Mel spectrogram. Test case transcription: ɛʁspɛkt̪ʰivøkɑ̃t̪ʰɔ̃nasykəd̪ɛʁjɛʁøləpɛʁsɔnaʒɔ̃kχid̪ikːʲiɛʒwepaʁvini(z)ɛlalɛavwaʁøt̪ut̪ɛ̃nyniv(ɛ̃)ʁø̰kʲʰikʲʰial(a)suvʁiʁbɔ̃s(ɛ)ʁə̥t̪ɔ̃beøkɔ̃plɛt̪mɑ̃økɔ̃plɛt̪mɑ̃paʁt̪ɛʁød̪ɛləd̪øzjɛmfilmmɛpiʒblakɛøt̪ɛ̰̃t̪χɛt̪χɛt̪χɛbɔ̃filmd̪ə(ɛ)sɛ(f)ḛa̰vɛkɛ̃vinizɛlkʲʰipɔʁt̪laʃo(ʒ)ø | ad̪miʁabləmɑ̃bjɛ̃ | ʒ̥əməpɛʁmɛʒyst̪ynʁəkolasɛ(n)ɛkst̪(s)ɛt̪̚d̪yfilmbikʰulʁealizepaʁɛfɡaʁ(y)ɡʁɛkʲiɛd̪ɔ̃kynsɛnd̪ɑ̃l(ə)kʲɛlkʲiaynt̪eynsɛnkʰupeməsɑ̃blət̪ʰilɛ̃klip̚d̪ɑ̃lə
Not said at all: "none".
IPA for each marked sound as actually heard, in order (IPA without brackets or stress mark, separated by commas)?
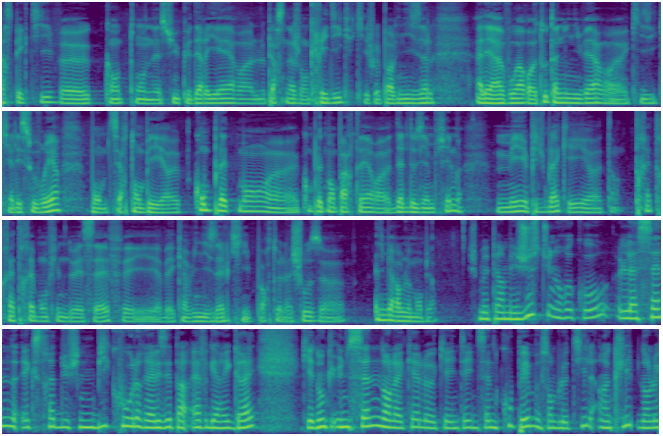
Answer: z, ɛ, ɛ, ɛ, ɛ, f, z, n, χ, i, a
